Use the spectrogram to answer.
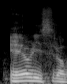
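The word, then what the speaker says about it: Heiress: 봐야 되는데 여기에 이제 상여란 뜻인데에 에어리스로 발음하죠 에어리스 이게 워싱턴 스퀘어가 원작입니다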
